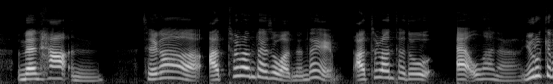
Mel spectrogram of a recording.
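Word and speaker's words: Atlanta: 제가 아틀란타에서 왔는데 아틀란타도 애틀랜타 이렇게 발음하거든요.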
